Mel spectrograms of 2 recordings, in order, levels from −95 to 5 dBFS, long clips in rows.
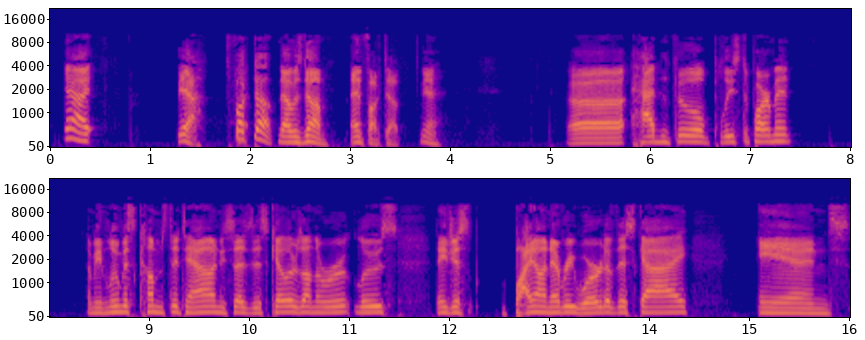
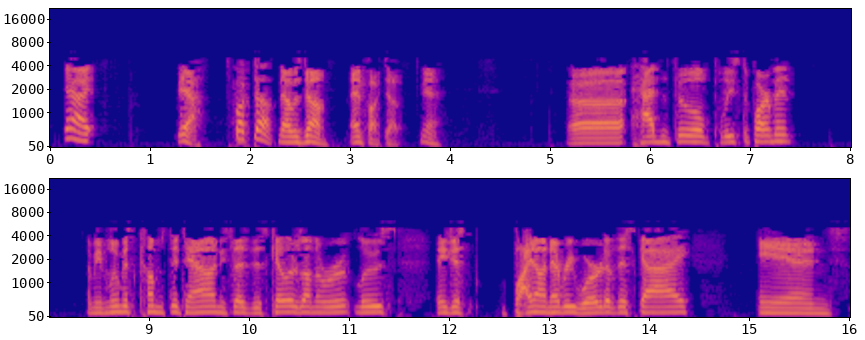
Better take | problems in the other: first | garbled, watery; badly; nothing above 5 kHz; slightly in the first

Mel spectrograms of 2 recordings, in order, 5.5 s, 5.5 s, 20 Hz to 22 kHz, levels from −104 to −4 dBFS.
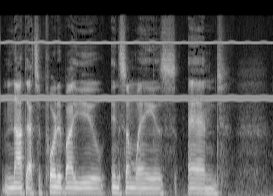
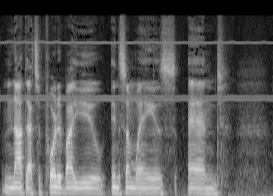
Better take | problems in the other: second | high-pitched whine; loud; throughout; 2.5 kHz, 8 dB below the speech; faint in the second

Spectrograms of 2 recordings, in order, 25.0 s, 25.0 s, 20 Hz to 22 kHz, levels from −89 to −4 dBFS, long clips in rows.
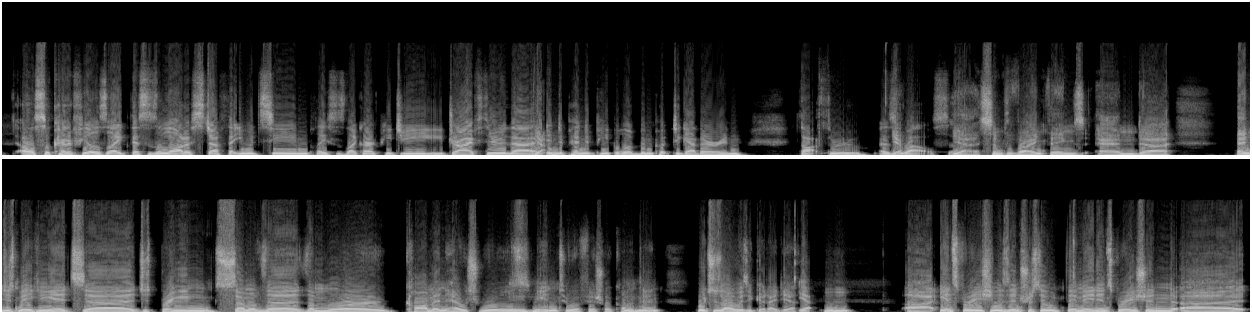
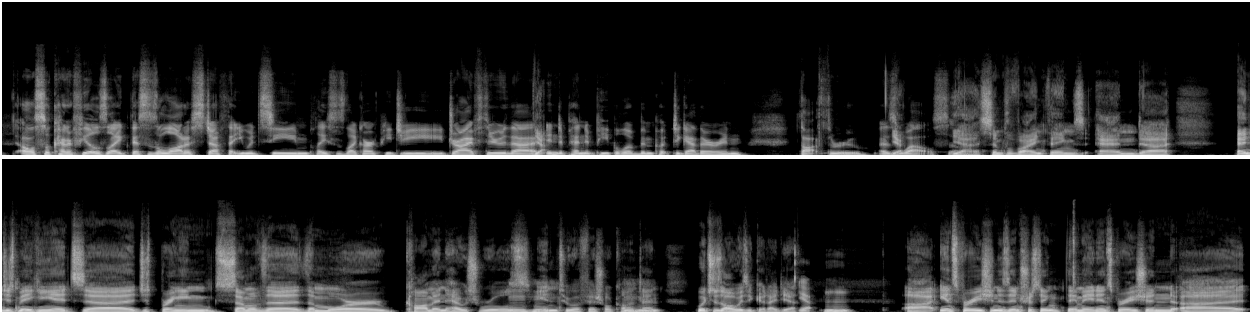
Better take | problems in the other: second | distortion; slight; 20% of the sound clipped

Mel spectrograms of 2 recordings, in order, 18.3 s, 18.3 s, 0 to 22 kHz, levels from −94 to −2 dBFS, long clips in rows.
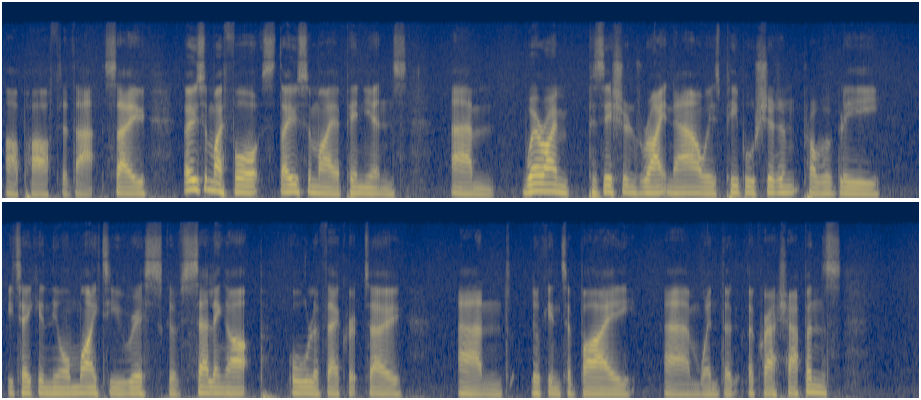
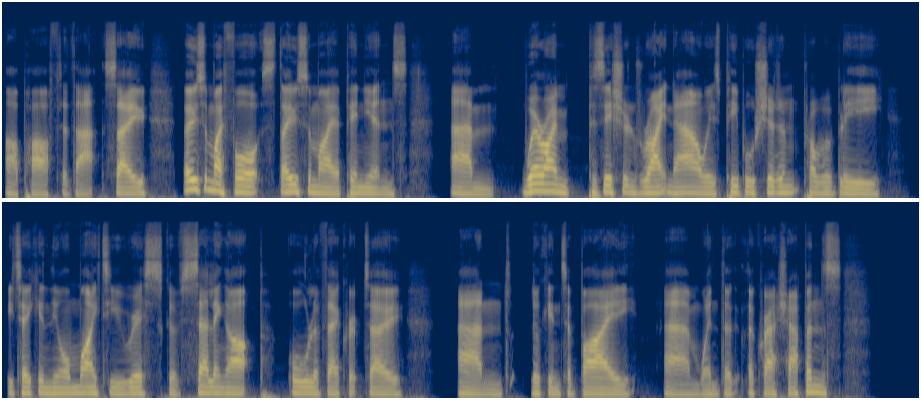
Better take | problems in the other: second | hiss; faint; throughout; 30 dB below the speech

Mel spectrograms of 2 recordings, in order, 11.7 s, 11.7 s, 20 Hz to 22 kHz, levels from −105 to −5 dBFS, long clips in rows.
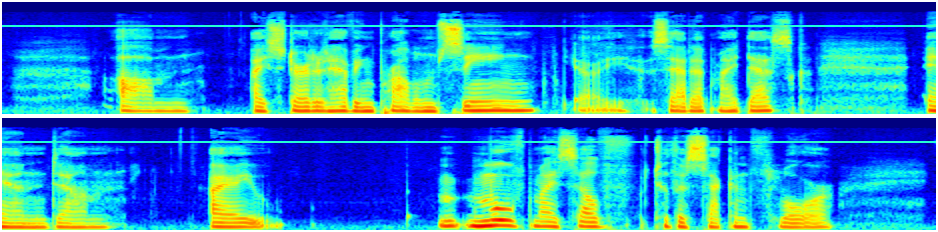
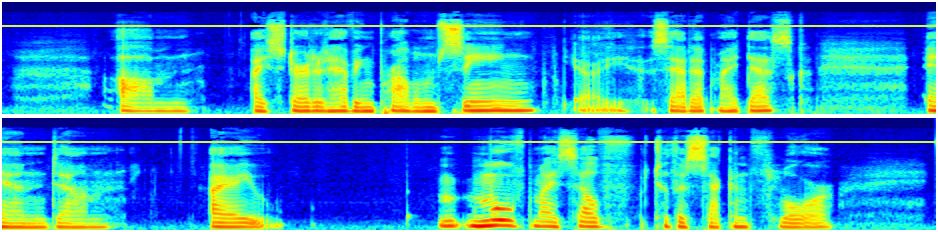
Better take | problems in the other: first | high-pitched whine; loud; throughout; 9 kHz, 8 dB below the speech; faint in the first

